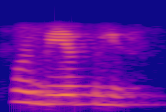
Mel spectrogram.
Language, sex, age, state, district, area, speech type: Assamese, female, 45-60, Assam, Biswanath, rural, conversation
